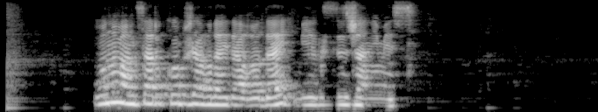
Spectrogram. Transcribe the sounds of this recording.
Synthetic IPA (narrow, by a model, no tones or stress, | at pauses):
wonəmɑɴsɑɾəkʲʰɵpʒɑʁd̪ɑjd̪ɑʁəd̪ɑjbe̞lɡʲɪsɪzʒɑne̞me̞s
